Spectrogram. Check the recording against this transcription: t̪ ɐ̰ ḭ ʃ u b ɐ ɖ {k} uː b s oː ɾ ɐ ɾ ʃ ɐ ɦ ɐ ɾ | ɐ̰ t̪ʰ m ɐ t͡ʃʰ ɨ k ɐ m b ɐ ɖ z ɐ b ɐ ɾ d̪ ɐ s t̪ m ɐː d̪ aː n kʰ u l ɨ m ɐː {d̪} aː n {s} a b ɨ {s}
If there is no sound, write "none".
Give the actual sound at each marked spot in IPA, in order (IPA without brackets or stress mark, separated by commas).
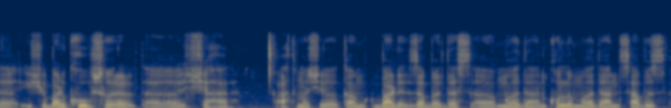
kʰ, d̪, s, z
